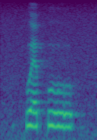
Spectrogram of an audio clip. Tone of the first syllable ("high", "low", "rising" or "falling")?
low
